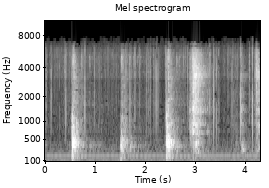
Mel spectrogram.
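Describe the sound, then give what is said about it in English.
A mechanical door in The Avenger grinds open on the command "Robot 2, open the door" in a series of four rough, crunching bursts, the last one longer and hissier, over a steady low electrical hum with no voices. “Robot 2, open the door.”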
